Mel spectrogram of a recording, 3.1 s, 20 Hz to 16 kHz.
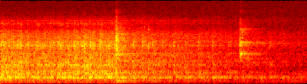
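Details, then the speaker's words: Delta 28-303 wood/metal bandsaw under restoration, test run after rewiring and refitting the cover: a smooth, even motor hum with no grinding or knocking, fading steadily as it coasts down. The motor runs fine. "Let's plug this in. Give it a test run. Pretty good."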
